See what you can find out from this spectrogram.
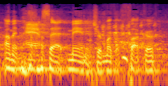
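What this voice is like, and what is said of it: Bad pimp voice impression. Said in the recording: “bad pimp impression”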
